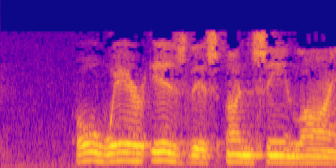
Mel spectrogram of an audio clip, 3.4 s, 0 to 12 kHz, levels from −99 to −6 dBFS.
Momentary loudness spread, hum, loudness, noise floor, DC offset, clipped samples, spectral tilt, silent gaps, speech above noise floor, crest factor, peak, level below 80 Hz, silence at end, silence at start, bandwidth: 4 LU; none; -17 LUFS; -51 dBFS; under 0.1%; under 0.1%; -6 dB/octave; none; 34 dB; 12 dB; -4 dBFS; -54 dBFS; 0 s; 0.75 s; 6.4 kHz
